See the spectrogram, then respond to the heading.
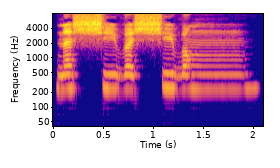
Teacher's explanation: That half visarga is going to sound like half sha.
